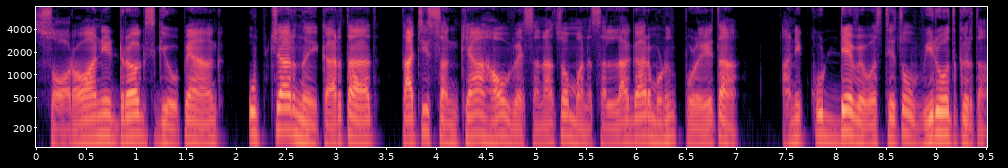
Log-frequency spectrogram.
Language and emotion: Goan Konkani, disgusted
